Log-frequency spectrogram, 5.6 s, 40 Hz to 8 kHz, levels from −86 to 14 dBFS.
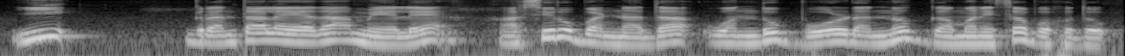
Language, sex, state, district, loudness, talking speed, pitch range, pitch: Kannada, male, Karnataka, Bangalore, -14 LUFS, 95 wpm, 135-180 Hz, 155 Hz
